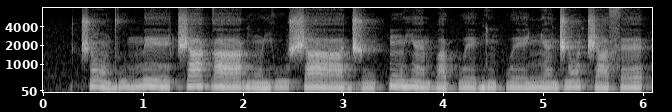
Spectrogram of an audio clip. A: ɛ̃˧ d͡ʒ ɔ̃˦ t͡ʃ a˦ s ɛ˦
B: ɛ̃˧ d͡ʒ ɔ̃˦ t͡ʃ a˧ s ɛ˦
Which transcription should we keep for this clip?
B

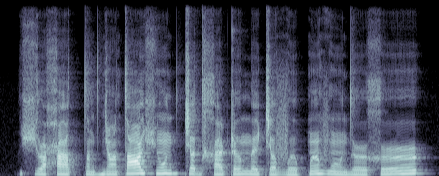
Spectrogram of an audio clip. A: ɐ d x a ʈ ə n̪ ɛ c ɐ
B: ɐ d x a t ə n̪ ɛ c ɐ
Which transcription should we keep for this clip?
A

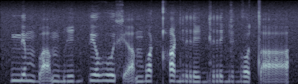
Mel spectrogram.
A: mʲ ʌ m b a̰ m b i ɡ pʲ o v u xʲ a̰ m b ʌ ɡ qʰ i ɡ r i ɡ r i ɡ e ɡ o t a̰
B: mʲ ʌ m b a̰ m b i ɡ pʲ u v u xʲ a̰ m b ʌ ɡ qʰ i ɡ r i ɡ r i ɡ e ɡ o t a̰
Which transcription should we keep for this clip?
A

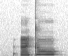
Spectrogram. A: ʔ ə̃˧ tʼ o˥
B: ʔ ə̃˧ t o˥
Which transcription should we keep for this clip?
B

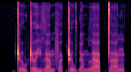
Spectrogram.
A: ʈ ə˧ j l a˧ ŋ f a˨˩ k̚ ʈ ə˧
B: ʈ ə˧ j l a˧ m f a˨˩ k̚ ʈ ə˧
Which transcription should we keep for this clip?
B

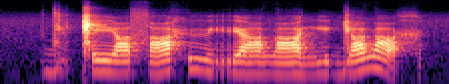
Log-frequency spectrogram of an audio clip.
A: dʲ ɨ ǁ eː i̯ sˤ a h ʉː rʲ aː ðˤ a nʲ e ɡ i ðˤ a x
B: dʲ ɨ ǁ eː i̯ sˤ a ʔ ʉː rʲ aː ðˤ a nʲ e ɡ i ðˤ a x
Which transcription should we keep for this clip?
A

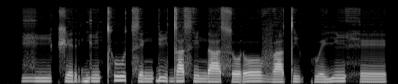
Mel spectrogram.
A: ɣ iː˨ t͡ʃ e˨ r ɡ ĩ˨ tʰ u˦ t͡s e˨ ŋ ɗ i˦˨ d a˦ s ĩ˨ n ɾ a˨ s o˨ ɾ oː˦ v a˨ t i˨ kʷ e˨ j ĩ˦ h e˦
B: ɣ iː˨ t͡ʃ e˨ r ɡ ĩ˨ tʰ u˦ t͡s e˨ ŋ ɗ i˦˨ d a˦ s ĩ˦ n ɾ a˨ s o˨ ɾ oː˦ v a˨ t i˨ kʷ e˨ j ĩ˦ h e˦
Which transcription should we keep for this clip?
A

